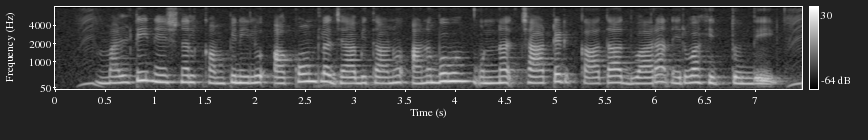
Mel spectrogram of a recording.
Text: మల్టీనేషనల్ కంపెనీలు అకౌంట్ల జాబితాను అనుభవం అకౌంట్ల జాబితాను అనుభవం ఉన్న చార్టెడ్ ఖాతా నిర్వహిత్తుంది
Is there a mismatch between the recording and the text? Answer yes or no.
yes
